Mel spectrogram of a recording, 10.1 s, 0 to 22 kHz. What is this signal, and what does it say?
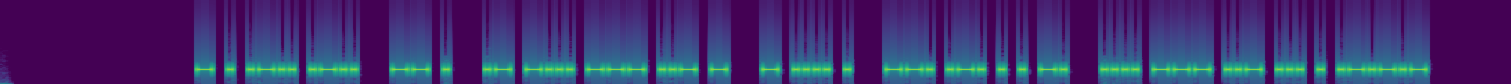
Morse code, heard as a keyed tone, about 34 wpm, 700 Hz. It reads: TELL ME ABOUT THE GREEN HOUSE.
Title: Sentences from Top 1000 Words - Review Part 2 - 35wpm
